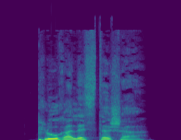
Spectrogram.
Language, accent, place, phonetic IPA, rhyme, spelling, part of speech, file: German, Germany, Berlin, [pluʁaˈlɪstɪʃɐ], -ɪstɪʃɐ, pluralistischer, adjective, De-pluralistischer.ogg
- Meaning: 1. comparative degree of pluralistisch 2. inflection of pluralistisch: strong/mixed nominative masculine singular 3. inflection of pluralistisch: strong genitive/dative feminine singular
